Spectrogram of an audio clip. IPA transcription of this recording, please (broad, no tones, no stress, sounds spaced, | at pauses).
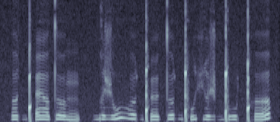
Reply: ə ǃʼ ɛ ɐ̯ t ɵ ŋ | ɡ ə ʒ u β ɵ ǃʼ ø t ɵ ǃʼ u ç ø ʒ ɡ͡ǃ u ǃʰ ə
